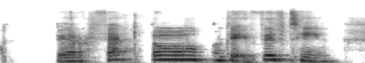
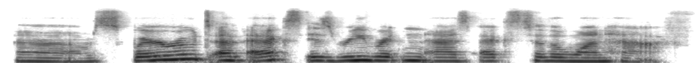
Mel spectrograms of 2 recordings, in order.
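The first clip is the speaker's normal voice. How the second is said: ordinary talk, nothing marked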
